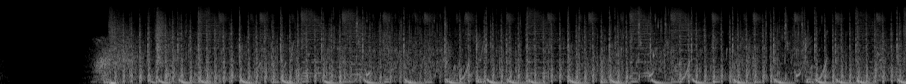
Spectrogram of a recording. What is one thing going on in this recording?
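Ink guns spray in rapid bursts.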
